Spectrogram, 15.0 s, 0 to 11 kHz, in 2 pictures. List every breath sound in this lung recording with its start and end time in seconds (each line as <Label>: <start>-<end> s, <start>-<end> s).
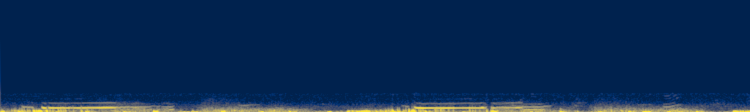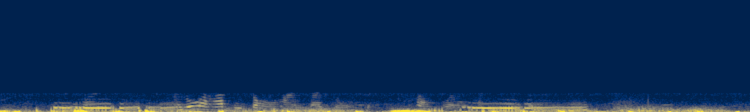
Inhalation: 0.00-1.82 s, 3.41-5.88 s, 7.23-9.64 s, 11.31-13.63 s
Exhalation: 1.82-3.37 s, 5.84-7.24 s, 9.63-11.30 s, 13.63-15.00 s
Stridor: 0.09-1.75 s, 2.23-2.61 s, 3.97-5.57 s, 8.01-9.54 s, 12.08-13.54 s
Crackles: 9.63-11.30 s, 13.63-15.00 s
